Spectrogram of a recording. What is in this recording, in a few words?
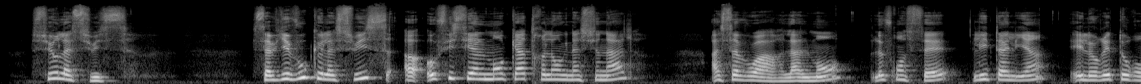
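French; schweiz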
